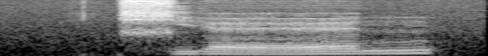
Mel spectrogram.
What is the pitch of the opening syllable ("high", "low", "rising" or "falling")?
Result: rising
